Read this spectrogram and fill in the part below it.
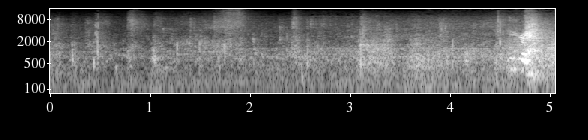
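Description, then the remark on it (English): A single sharp sneeze bursts out near the end, louder than the rustling, shuffling noises that fill the moments before it. “Bless you.”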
